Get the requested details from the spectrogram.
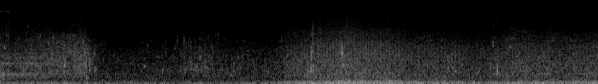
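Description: A boat engine rumbles low and steady.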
